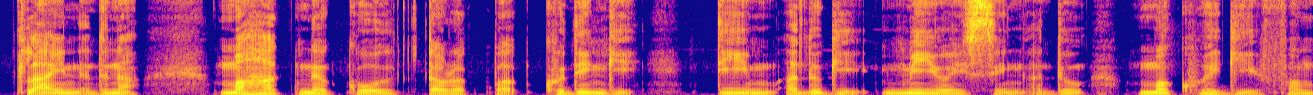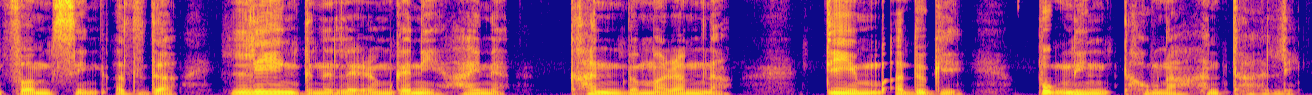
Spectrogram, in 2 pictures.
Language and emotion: Manipuri, sad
